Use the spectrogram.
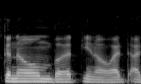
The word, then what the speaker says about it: GNOME: Um there's distributions, there's desktop environments, there's best practices, there's commands, there's the proper way to pronounce Gnome. Um I know it's gnome, but you know, I I don't do that.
